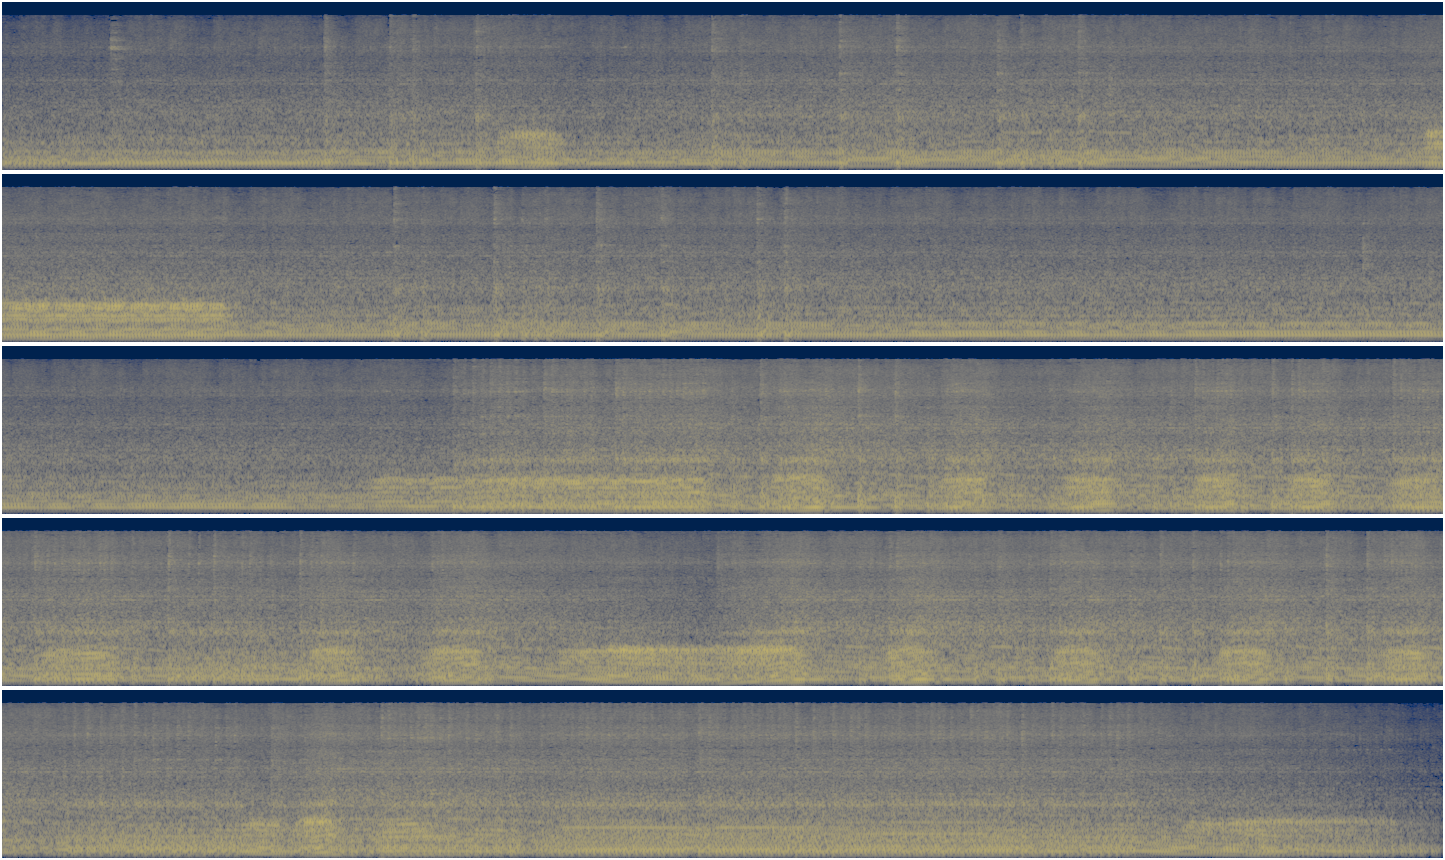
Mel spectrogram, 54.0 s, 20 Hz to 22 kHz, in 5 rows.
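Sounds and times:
moped engine revving: 0.0 - 54.0.

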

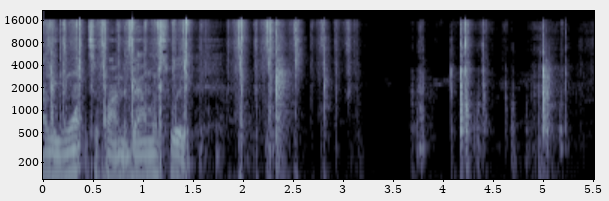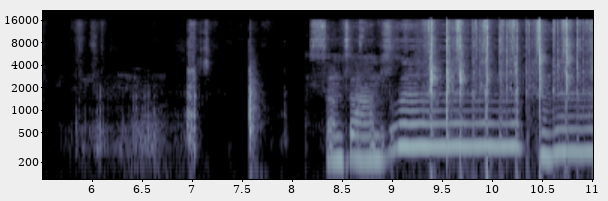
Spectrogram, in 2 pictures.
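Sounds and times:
cards rustling on a table: 0.0 - 3.2, 9.4 - 11.0.

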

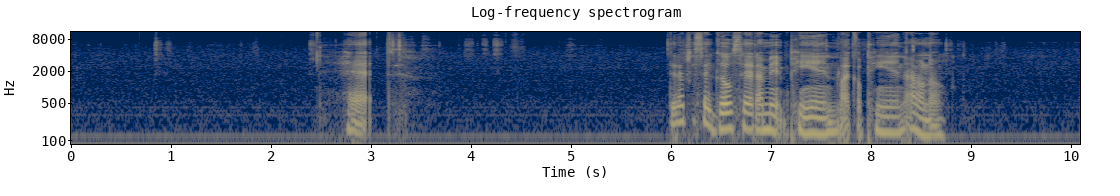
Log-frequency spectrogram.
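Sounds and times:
marker scratching on paper: 3.9 - 5.2.

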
